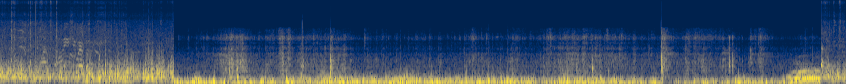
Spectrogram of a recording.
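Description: Voices for the first three seconds or so, then the sound drops into slowed-down playback: a deep wind rumble on the microphone, with several slowed, dull knocks of sparring swords striking each other spread through the rest.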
